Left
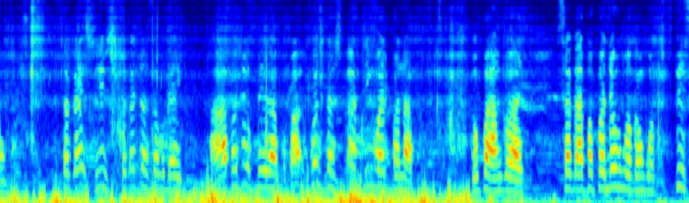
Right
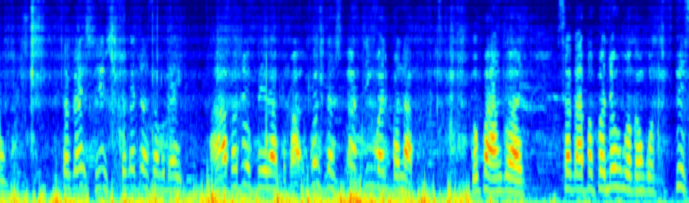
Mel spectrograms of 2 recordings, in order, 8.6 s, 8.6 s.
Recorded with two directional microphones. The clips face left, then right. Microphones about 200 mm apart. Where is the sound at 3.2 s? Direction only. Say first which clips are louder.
Even; 10° right (ahead or behind).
